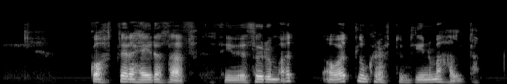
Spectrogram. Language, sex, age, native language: Icelandic, male, 60-69, Icelandic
